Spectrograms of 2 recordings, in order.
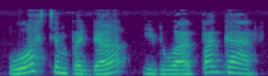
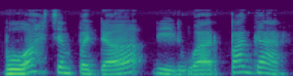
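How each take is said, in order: First: Said in the usual way. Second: Slow, measured reading of the pantun line; pantun recitation. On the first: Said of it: "Ikut bersama-sama cikgu membaca". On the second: Shown as a demonstration. Teacher modelling a pantun line for pupils, slow recitation. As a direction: lay each word out slowly for pupils to copy. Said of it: "cara cikgu membaca pantun ini".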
